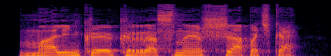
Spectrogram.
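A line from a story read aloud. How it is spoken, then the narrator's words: Barked. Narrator (Russian): рявкнул он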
